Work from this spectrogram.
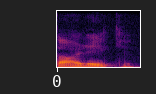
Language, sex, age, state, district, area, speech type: Malayalam, male, 18-30, Kerala, Thiruvananthapuram, rural, read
